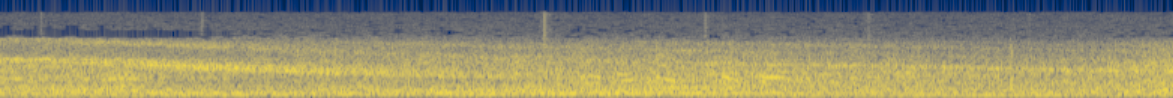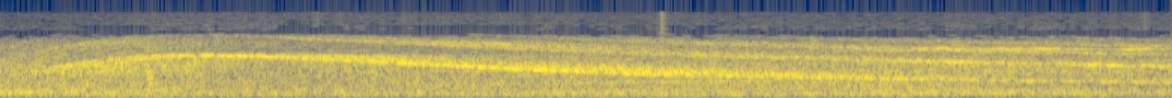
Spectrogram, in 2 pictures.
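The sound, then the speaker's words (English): An ambulance siren wails as the ambulance rolls in from the distance, from the opposite direction. Its rising and falling tone grows louder over steady traffic rumble and sweeps upward strongly about halfway through. “Ambulance rolling in.”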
